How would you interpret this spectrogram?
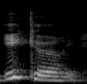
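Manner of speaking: ordinary talk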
